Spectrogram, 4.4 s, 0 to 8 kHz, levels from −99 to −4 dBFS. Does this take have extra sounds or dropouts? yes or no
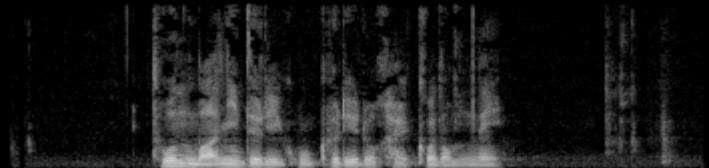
no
